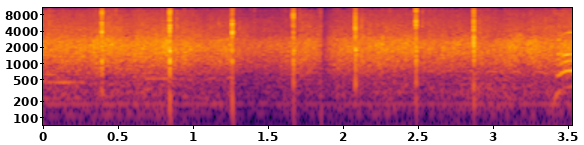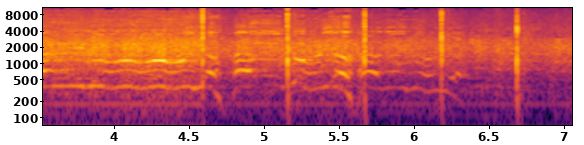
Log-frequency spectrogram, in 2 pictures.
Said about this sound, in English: Let's clap our hands for doctrine, shall we? Hallelujah.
